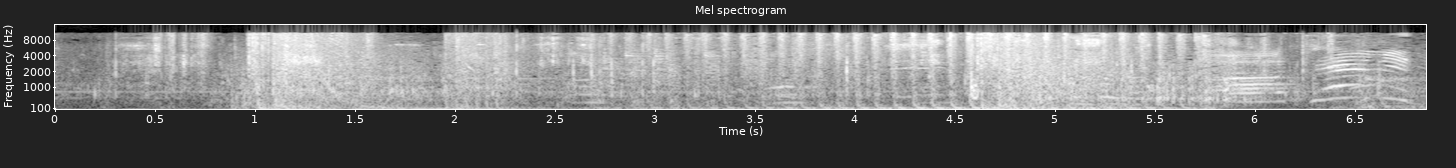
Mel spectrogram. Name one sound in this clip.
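A gun fires rapid bursts of shots close by.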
